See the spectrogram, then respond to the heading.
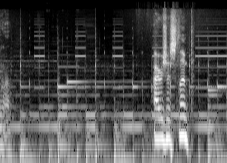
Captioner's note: heart monitor beeping; heart monitor flatlining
